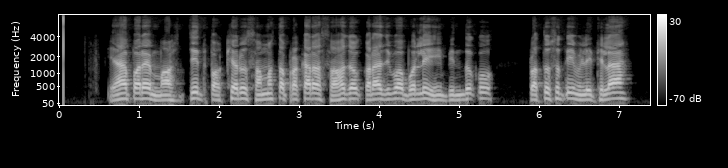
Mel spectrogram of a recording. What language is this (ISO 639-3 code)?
ori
